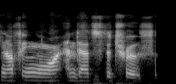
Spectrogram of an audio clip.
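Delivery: ordinary delivery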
